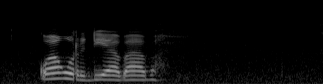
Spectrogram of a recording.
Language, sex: Northern Sotho, female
